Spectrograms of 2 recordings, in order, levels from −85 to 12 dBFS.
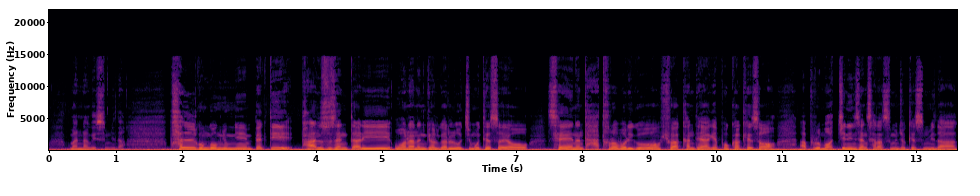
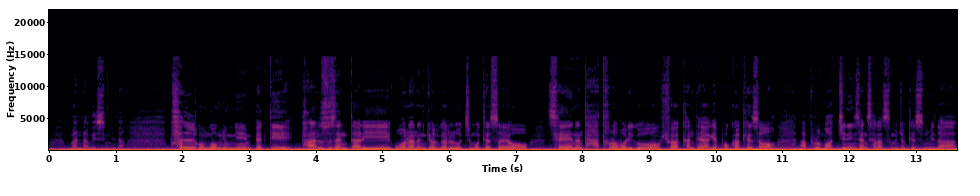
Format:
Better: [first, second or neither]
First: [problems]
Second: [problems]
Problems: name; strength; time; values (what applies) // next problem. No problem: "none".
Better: first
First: low rumble; faint; throughout; 20 dB below the speech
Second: low rumble; loud; throughout; 7 dB below the speech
